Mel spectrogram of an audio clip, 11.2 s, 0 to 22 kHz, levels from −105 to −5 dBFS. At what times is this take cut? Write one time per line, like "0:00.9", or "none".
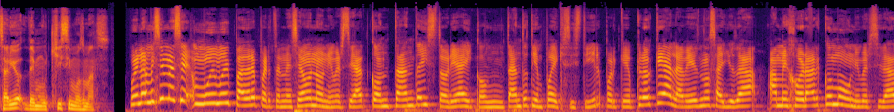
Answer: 0:01.5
